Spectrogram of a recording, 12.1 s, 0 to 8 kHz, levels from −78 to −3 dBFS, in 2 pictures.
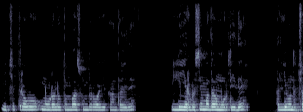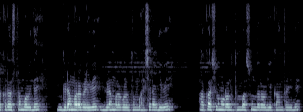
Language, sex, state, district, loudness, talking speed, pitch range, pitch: Kannada, male, Karnataka, Chamarajanagar, -25 LUFS, 135 wpm, 185-195 Hz, 190 Hz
